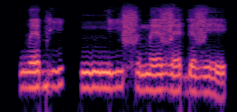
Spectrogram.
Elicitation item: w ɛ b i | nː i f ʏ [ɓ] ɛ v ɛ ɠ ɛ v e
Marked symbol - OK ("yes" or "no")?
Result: no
